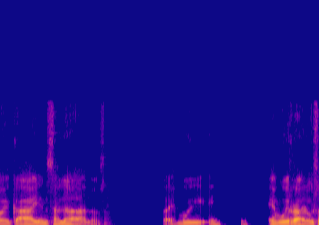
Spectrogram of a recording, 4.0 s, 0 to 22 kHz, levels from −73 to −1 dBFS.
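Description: From 1.31 to 2.06 s a call audio freeze holds the last sound as a fading buzz or hiss, then about 0.6 s of silence, likely from delayed packets. Speech resumes exactly where it stopped, unlike a dropout.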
